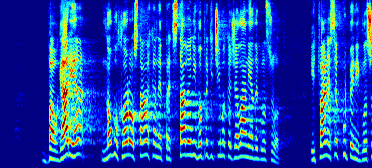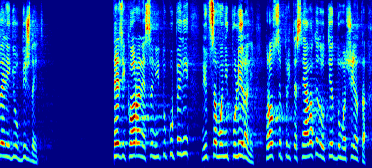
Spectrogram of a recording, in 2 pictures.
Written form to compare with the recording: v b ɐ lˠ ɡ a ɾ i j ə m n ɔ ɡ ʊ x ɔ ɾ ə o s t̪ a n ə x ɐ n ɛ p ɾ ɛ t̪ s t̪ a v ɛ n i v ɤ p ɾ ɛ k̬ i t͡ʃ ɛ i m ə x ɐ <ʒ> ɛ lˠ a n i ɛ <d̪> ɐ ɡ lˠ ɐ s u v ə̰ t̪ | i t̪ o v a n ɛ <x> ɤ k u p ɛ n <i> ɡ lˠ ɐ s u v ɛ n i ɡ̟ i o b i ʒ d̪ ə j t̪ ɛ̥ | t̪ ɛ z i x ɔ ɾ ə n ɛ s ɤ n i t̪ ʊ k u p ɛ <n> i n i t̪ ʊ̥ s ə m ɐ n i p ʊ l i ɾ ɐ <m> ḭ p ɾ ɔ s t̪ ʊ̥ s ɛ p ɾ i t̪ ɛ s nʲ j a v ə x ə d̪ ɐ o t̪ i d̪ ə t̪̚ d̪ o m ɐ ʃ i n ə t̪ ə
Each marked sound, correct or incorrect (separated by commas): correct, correct, incorrect, correct, correct, incorrect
